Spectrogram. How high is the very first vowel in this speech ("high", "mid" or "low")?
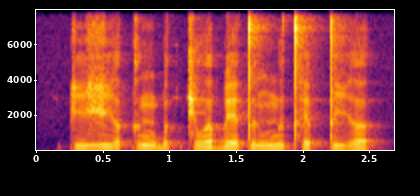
high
